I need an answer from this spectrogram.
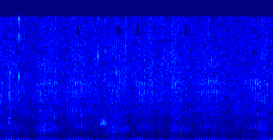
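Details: Cat purring steadily, a deep continuous rumble that holds without pause from start to finish.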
